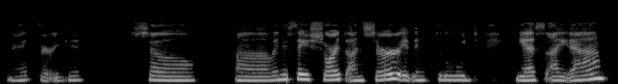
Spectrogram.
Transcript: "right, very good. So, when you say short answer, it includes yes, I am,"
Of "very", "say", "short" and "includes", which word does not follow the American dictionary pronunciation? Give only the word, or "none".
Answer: includes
